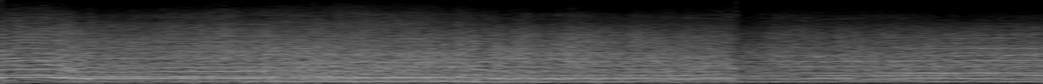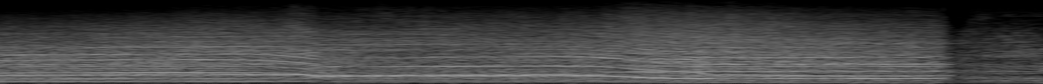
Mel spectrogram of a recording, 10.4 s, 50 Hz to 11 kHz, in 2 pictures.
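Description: Race engines of an Aston Martin and a Lexus GT3 car in a racing video game at Suzuka: a steady, loud engine drone whose pitch climbs and drops through several gear shifts, with one car running close behind the other.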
